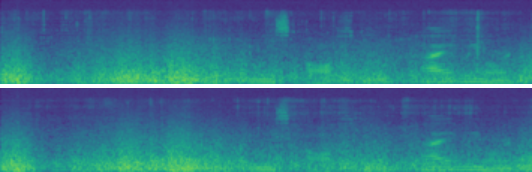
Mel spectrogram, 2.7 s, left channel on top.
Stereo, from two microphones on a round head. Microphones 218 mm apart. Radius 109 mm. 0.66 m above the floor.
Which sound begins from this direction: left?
A man speaking, at 1.2 s.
